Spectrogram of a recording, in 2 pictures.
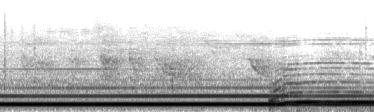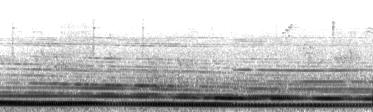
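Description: Wolves howl together in long, sustained tones, one voice holding steady while another slides and wavers.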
